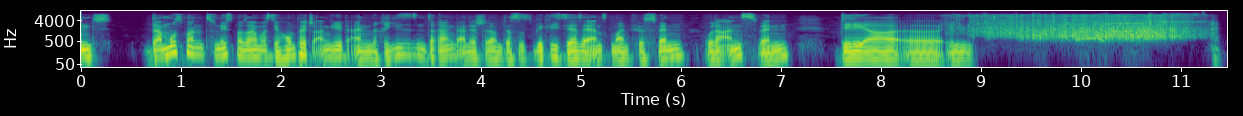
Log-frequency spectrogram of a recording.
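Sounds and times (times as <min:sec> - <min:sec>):
speech: 0:00.0 - 0:09.1
applause jingle from a soundboard: 0:08.6 - 0:11.4.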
